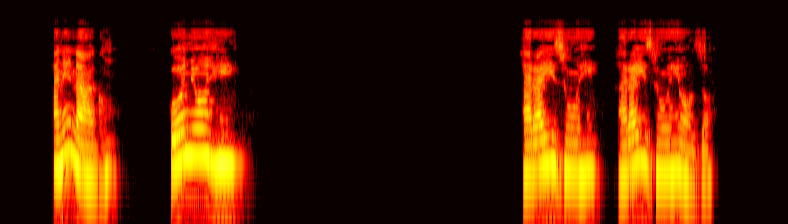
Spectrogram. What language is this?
Igbo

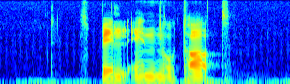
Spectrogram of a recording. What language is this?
Norwegian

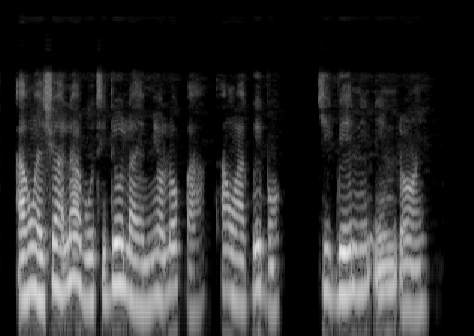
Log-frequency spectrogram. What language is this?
Yoruba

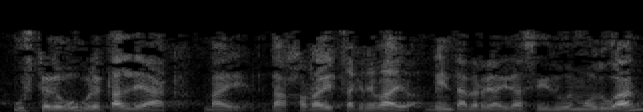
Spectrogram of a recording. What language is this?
Basque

